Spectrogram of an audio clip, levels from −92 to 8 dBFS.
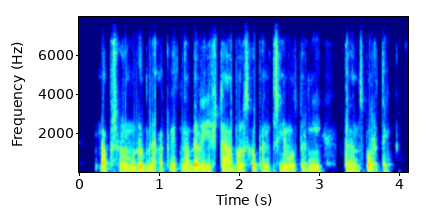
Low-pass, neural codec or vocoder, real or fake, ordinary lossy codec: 7.2 kHz; none; real; Opus, 16 kbps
